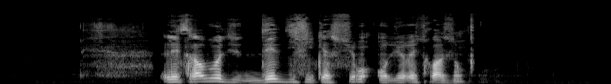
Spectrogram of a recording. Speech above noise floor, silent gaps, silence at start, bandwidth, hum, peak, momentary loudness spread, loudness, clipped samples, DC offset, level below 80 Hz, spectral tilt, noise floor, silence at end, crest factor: 52 dB; none; 0.95 s; 11.5 kHz; none; -2 dBFS; 22 LU; -21 LUFS; under 0.1%; under 0.1%; -58 dBFS; -4.5 dB/octave; -73 dBFS; 1.4 s; 22 dB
